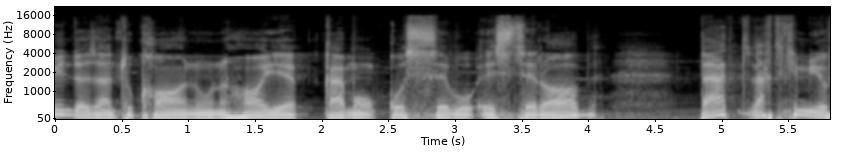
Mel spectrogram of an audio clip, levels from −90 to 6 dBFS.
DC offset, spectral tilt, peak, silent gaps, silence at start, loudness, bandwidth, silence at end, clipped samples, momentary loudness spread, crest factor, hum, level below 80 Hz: under 0.1%; -6 dB/octave; -6 dBFS; none; 0 s; -18 LUFS; 16 kHz; 0 s; under 0.1%; 5 LU; 12 dB; none; -36 dBFS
